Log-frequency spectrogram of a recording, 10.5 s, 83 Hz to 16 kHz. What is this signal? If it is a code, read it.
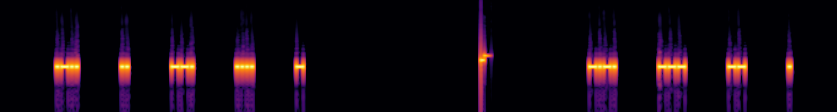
Morse code, heard as a keyed tone, about 40 wpm, spaced as for 14 wpm, 700 Hz. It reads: LIGHT COME
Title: 6x Character Spacing - Top 200 Words - 40wpm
